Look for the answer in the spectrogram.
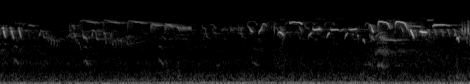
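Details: Eurasian wren from a free bird, a continuous thin, high twittering song of rapid sliding notes, somewhat faint against low background noise.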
